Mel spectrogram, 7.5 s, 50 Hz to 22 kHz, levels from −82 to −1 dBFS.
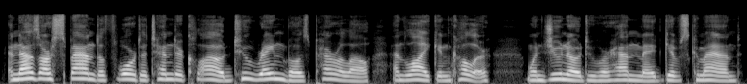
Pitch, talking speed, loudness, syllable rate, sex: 200 Hz, 175 wpm, -20 LUFS, 5.1 syllables/s, female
